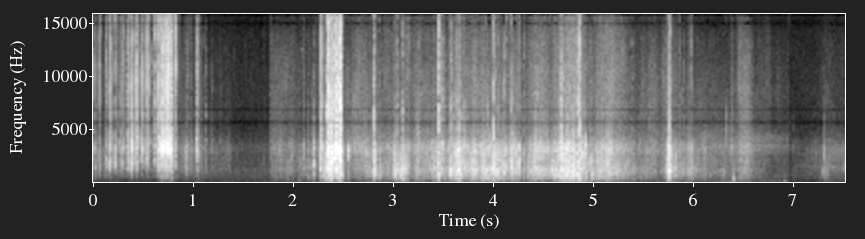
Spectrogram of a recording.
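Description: Dry twigs rustle and crackle in a man's hands.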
